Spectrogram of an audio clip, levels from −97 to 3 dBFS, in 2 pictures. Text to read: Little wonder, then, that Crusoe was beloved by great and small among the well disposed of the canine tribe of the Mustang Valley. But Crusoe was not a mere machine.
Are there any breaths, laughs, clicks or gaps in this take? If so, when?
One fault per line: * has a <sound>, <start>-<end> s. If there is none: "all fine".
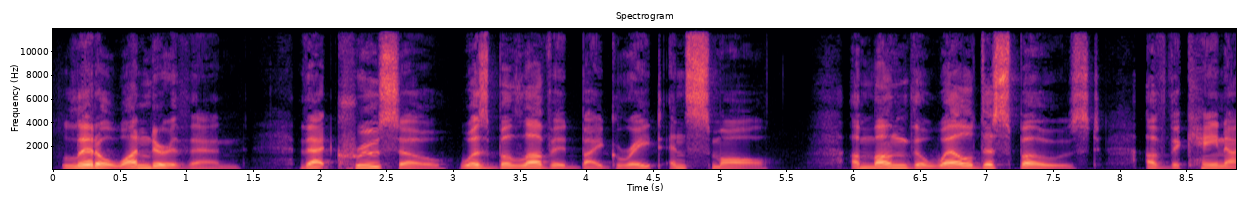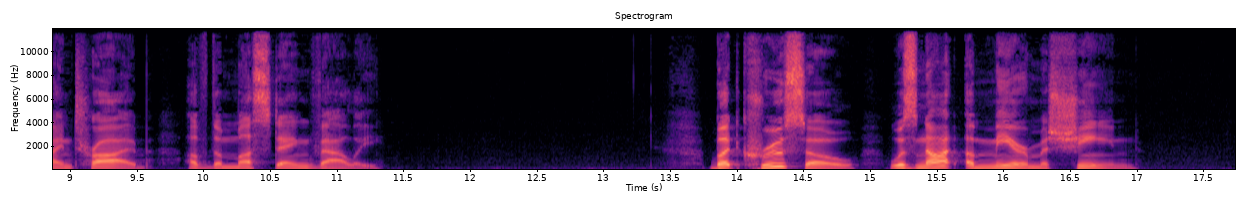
all fine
